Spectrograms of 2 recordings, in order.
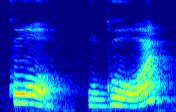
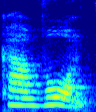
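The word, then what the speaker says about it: кого: two things to discuss here because we have ko go written but we somehow say first of all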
